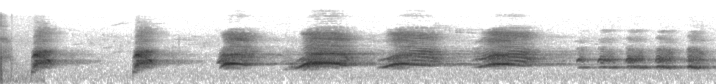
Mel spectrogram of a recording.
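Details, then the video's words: A red fox barks at night, giving a run of hoarse, raspy barks: two sharp yaps, then four drawn-out hoarse ones, then quicker, shorter barks about once a second. "foxes also bark"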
